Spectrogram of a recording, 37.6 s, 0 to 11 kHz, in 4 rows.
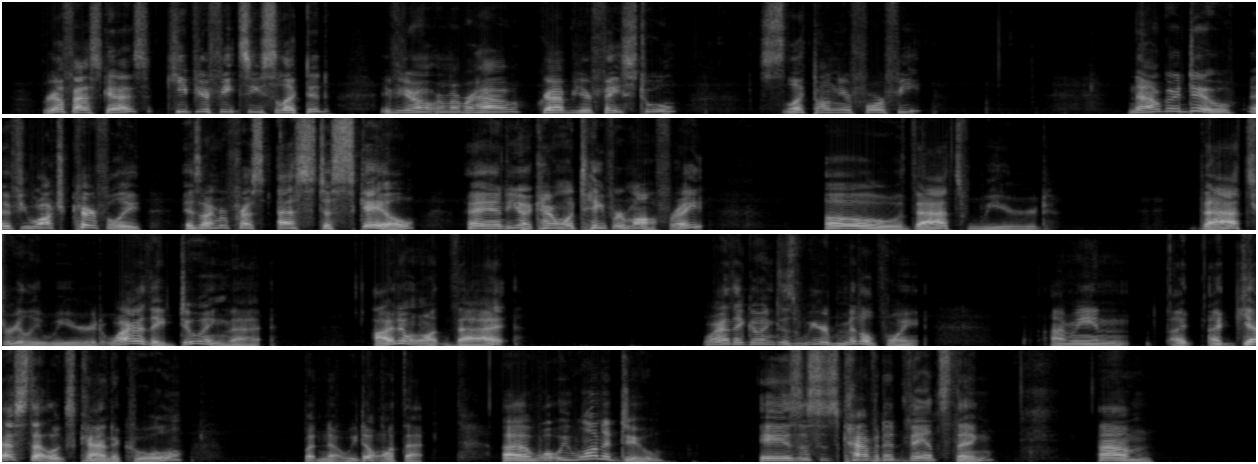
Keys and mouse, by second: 1.0 click, 1.6 middle click, 5.2 click, 6.0 shift+click, 6.8 shift+click, 7.5 shift+click, 8.3 middle click, 11.5 s, 28.8 click, 29.7 middle click, 30.9 ctrl+z, 31.4 middle click, 36.2 middle click.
